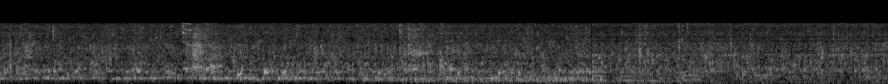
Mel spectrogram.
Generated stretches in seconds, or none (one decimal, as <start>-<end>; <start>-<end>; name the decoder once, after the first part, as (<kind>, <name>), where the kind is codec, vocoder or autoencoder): none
